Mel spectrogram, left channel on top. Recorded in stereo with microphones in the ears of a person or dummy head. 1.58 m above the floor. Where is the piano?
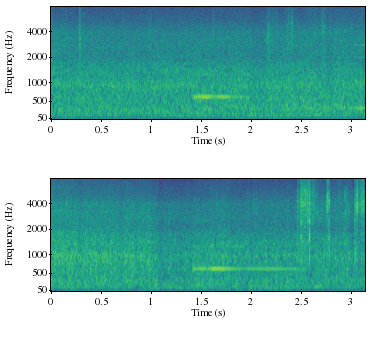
45° right (ahead or behind), 4 m.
